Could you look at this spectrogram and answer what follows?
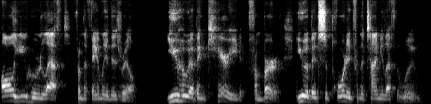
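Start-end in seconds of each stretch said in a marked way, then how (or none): none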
